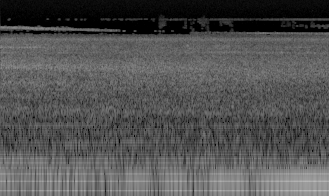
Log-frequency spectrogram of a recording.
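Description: Long Island Rail Road train approaching the station, a low rumble that grows louder over the last couple of seconds.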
